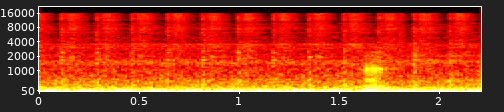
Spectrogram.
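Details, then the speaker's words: T1N Sprinter diesel with a leaking injector, at operating temperature (180°F) after running near 2800 rpm: idle drops to a low, lumpy, stumbling beat and barely holds. "uh it drops the idle stays there oh barely idles that's okay did you hear"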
